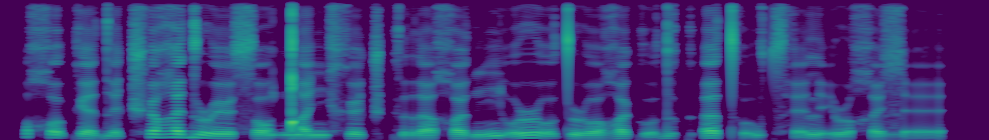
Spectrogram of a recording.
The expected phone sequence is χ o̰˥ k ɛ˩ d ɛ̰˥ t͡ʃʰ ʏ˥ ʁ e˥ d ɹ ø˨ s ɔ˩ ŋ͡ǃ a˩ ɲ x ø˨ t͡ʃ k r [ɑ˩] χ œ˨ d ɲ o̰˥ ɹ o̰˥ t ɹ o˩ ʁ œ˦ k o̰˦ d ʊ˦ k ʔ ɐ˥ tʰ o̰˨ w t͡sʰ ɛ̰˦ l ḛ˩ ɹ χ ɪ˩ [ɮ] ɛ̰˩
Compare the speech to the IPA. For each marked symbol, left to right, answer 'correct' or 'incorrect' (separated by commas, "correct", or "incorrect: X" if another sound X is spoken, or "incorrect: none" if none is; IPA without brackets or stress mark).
incorrect: ɐ˩, correct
